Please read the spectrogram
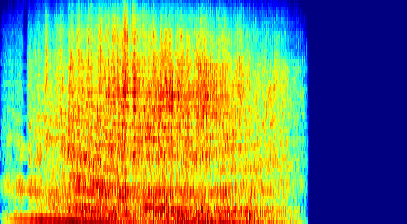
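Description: Propeller aircraft engine running with a steady low drone that falls slightly in pitch, as in a passing flight. It cuts off abruptly about three seconds in.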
